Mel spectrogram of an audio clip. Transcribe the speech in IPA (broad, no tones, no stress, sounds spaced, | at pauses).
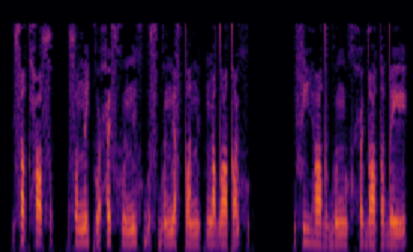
s ʉ tˤ ħ ʉ sˤ | sˤ o n i k o ħ ɨ s xʷ a n i xʷ ɡʷ ɐ s ɡʷ a n ɨ s tˤ a n ʉ k ŋʷ ɐ dˤ a tˤ o xʷ | s i ɦ a dˤ ɐ ɡʷ ɨ ŋʷ a xʷ ħ ɵ d o tˤ ɵ d e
